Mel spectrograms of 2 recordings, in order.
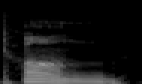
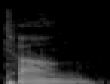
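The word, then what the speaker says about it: Teng: W I mean, I'm pretty sure he said it was supposed to be pronounced Kaiway Tongue. Yeah. I mean, I remember when they, you know, his first start this season like going and trying to find the absolute correct pronunciation and Ting was what I got.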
